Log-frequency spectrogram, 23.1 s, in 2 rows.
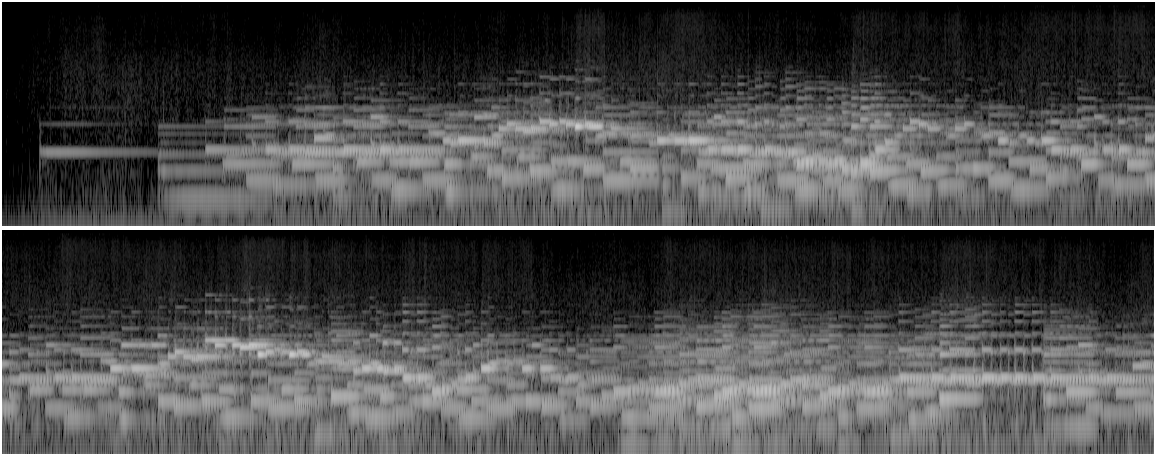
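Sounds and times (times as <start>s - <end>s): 
presto etude in F minor: 2.1s - 23.0s.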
